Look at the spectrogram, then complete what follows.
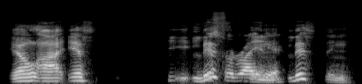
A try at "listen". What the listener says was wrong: We don't We don't We don't pronounce the T. We say listen.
